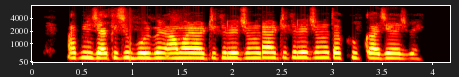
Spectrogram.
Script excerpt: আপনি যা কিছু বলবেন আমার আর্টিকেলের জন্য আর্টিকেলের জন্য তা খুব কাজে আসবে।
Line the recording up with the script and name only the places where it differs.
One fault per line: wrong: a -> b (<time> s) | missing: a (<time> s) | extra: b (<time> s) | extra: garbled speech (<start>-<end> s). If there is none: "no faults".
no faults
